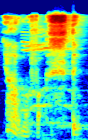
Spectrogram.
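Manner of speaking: whispered scoff; whispered dismissal of the girls, under the breath. Retold or imitated. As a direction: mutter it under your breath. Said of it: "You're like".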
